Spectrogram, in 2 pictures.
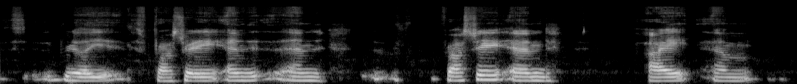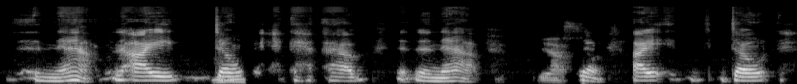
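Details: Adult woman, stroke survivor since 2010 with ongoing rehabilitation therapy; post-stroke non-fluent aphasia.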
